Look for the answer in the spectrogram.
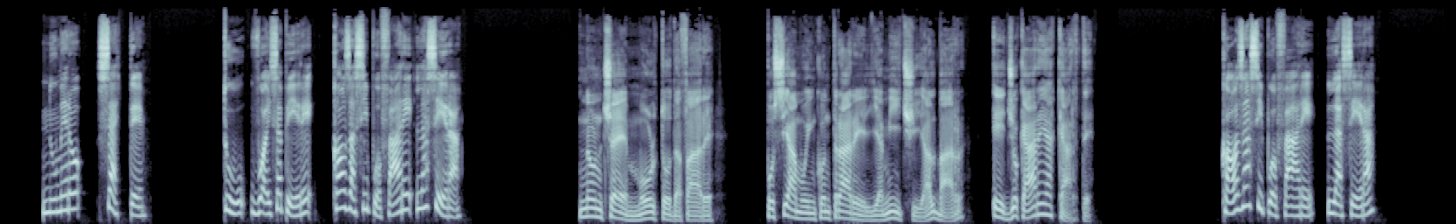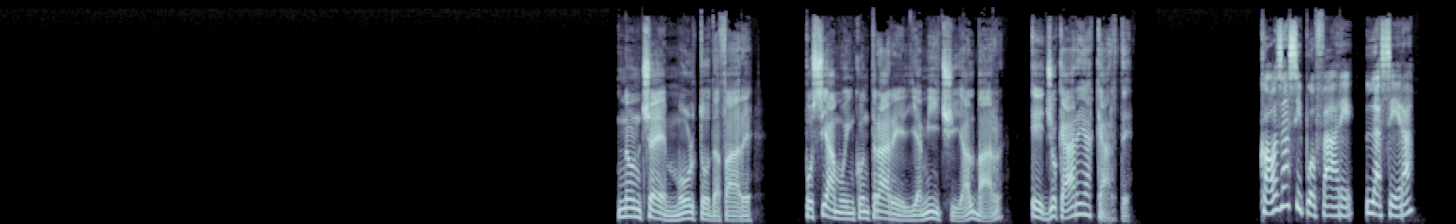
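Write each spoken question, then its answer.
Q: Cosa si può fare la sera?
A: Incontrare gli amici al bar e giocare a carte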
